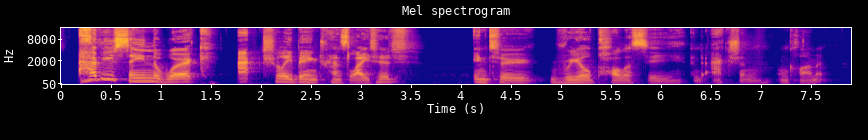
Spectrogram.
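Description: Fairly slow speech in an Australian accent, with ordinary pitch variation and big swings in loudness. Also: man, medium pitch for a man. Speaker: meteorologist and TV weather presenter. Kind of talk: live interview. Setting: stage with audience. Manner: enthusiastic.

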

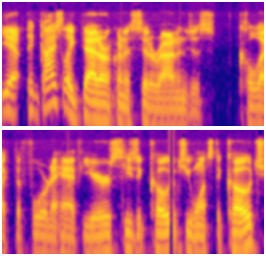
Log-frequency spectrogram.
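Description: A man with a plain, everyday voice and an American accent speaks at a fairly low pitch, with a dry, close sound with no echo and a quiet background. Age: 40s. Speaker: sports radio co-host, hockey broadcaster. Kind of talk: casual sports talk show.

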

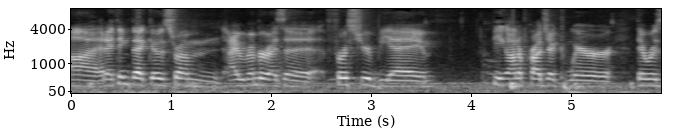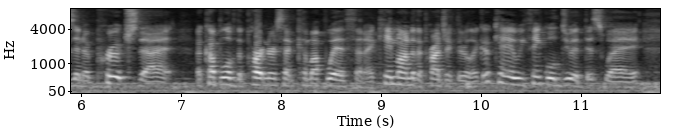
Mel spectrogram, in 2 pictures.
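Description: A woman at medium pitch, ordinary pitch variation, fairly quick pace, and noticeable background noise. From New Jersey. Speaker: business analyst. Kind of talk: casual interview.

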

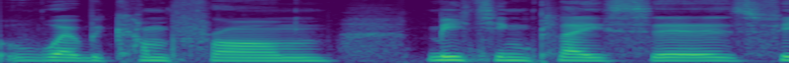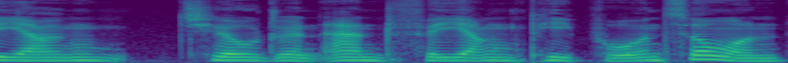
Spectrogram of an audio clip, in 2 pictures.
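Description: With a southern English accent, a woman speaks at a fairly low pitch and a moderate pace. The recording is very clean, with a silent background. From England, Stevenage (Hertfordshire). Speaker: literary translator. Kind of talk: interview. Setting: studio. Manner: hesitant, with repeated words.

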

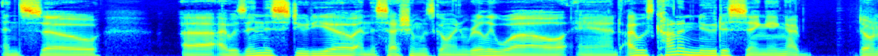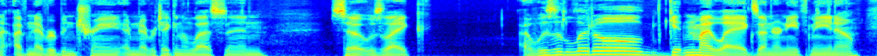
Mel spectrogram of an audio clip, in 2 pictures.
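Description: An unremarkable speaking voice with an American accent, at a fairly quick pace with ordinary pitch variation, in a very clean recording with a silent background. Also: man, fairly low pitch for a man. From Seattle, US Pacific Northwest. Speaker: musician. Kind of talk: interview.

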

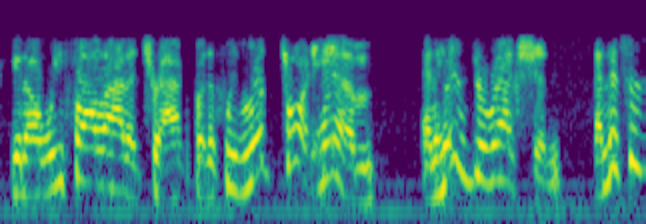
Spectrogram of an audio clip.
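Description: Through noticeable background noise, a man with high pitch talks at a moderate pace. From Los Angeles. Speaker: caller. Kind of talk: call-in comment. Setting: phone call.

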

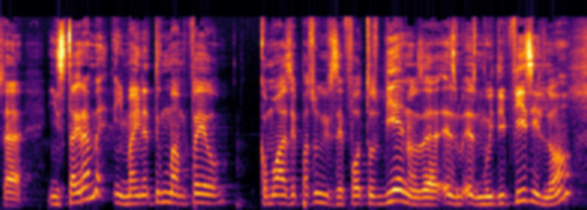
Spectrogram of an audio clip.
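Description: Animated in tone, a man speaks at a fairly high pitch and moderate pace with ordinary pitch variation. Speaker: podcast co-host. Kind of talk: casual chat.

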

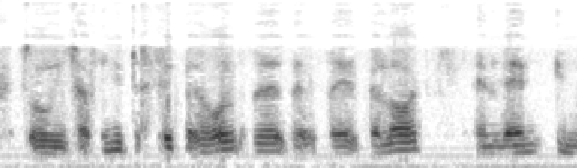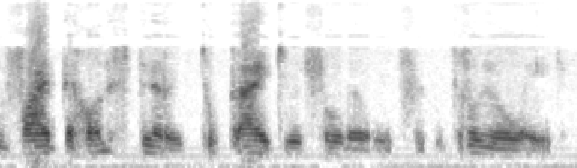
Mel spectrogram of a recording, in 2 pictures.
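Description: A man talks in a South African accent at a moderate pace. The sound is dry and close, with no echo. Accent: South African English, Xhosa-accented. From Eastern Cape, South Africa. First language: Xhosa. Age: 30s. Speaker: gospel singer. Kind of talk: radio interview. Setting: phone call.

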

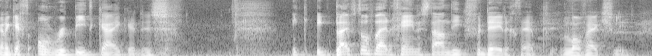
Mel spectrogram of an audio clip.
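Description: A man speaks at a medium pitch and a moderate pace with ordinary pitch variation. He leaves long, frequent pauses. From Netherlands, fishing village. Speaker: podcast co-host, film reviewer. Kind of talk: casual chat.

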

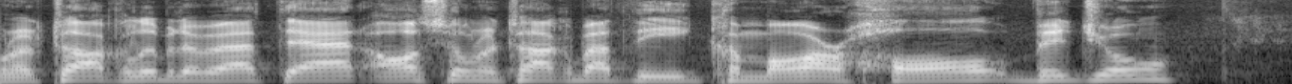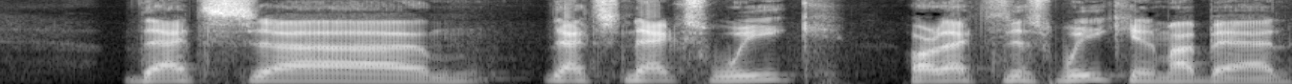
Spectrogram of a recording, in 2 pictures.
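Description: A man with a normal speaking voice and a fairly high pitch talks at a moderate pace with fairly even intonation and very even loudness, in a very clean recording with a silent background. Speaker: radio host. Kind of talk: casual radio talk show. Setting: studio.

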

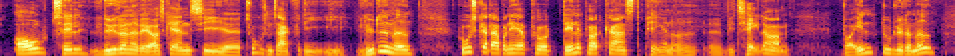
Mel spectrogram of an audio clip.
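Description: A man speaks at a moderate pace with a medium pitch and very wide pitch swings, his tone dark and mellow, in a very clean, dry, close recording with a silent background and no echo. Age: 40s. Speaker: podcast host, finance editor. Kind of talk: interview chat. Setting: studio.

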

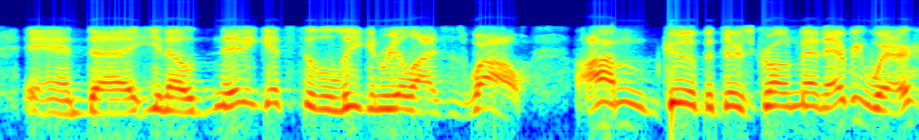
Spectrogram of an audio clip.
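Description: A man with an American accent, an unremarkable speaking voice, fairly high pitch and a fairly quick pace. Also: fairly even intonation. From US West Coast, Bay Area. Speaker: sports radio host. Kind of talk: casual interview.

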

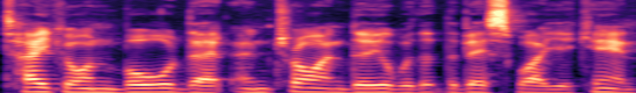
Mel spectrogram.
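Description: In an Australian accent, a man talks at a medium pitch. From Newcastle, New South Wales, Australia. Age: 60s. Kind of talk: interview.

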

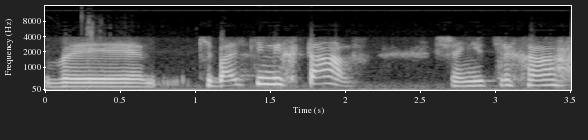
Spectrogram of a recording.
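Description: This is a woman. She speaks with a Ukrainian accent. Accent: Ukrainian accent in Hebrew. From Ukraine. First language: Ukrainian or Russian (speaking Hebrew). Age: 30s. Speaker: caregiver for Holocaust survivors. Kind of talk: radio interview. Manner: halting non-native Hebrew.

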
